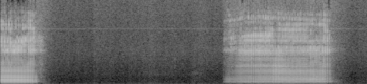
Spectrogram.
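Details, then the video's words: French Bulldog snoring indoors: a short rasping, rattling snore at the start, then after a quiet pause a longer, steady buzzing snore lasting about a second and a half, each breath rich and harmonic over a hushed room. "Французский бульдог храпит"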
